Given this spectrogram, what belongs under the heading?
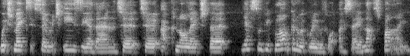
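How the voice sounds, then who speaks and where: With an English accent, a woman of medium pitch speaks at a fairly quick pace with ordinary pitch variation. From England. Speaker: panel co-host. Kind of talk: live panel discussion.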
